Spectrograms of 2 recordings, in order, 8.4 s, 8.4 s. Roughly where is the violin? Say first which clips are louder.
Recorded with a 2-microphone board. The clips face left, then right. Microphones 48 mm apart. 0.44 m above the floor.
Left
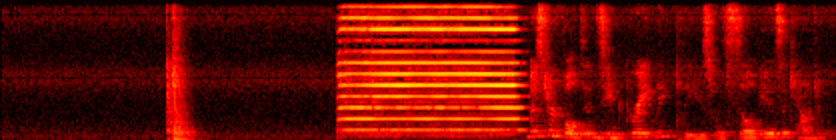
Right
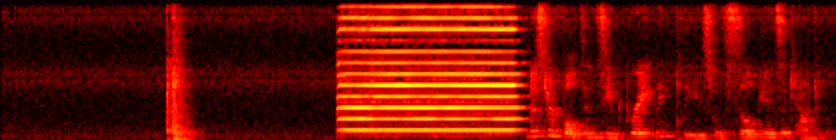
Right 8 dB; right.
